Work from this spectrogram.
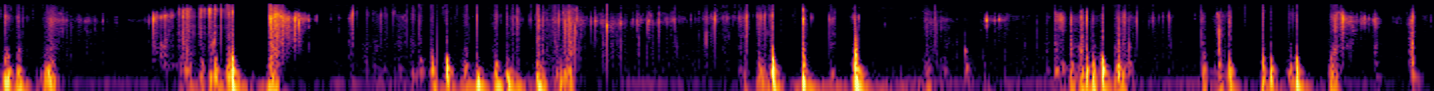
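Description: The metal tip of a wooden ear pick scrapes inside the ear canal of a soft silicone ear mounted on a white box binaural microphone. Close, dry scraping and crinkling come in short bursts, each with a deep muffled thump and a faint bright hiss. Brief quiet gaps fall between the bursts.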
